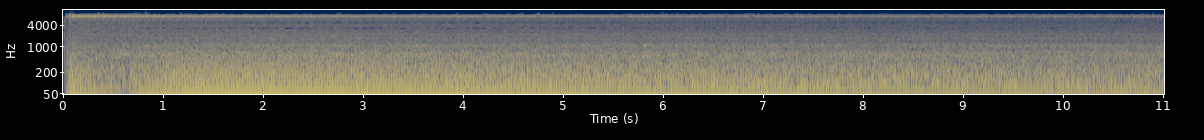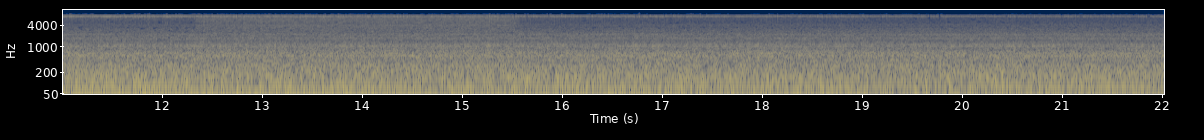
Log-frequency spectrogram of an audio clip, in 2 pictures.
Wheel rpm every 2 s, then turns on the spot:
0, 0, 0, 0, 0, 0, 0, 0, 0, 0, 0.
none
